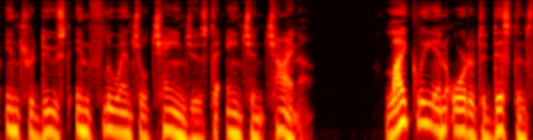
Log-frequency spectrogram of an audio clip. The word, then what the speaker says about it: Qin: 771-256 BCA46256 B.CE CE Chin pronounced Chin Dynasty 221-206 B.CE.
